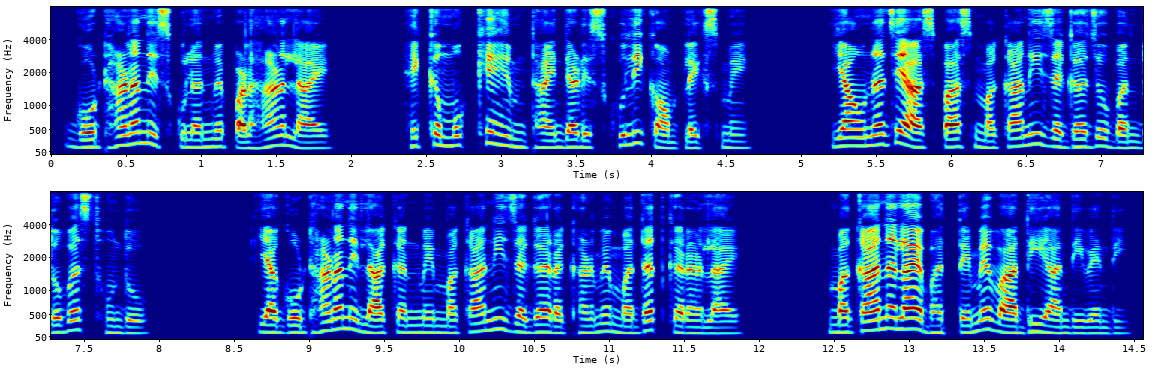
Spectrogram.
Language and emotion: Sindhi, neutral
